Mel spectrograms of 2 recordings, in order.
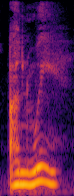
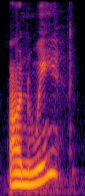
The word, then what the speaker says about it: ennui: And it is pronounced Anui. I must have seen a comedic like play on this word because I can't get Anui out of my head. But Anui is how it's pronounced.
